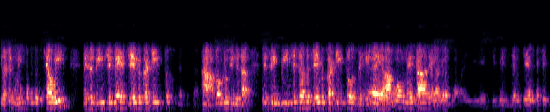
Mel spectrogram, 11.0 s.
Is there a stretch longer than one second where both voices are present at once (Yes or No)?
Yes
